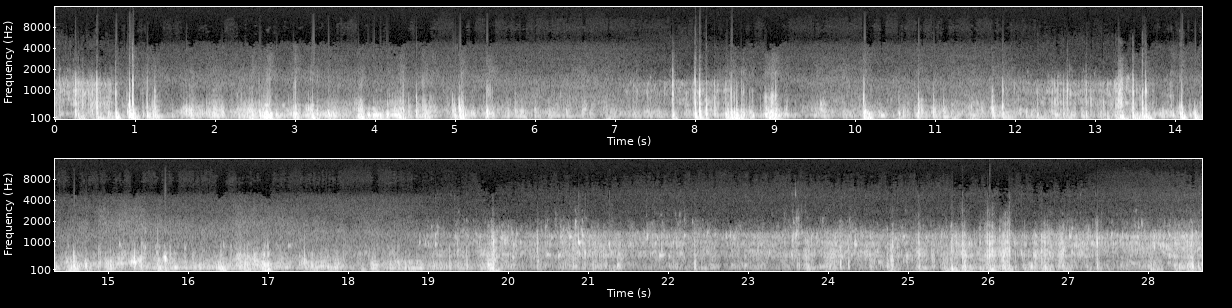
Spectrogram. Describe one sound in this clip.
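Crab claws click and scrape underwater.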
